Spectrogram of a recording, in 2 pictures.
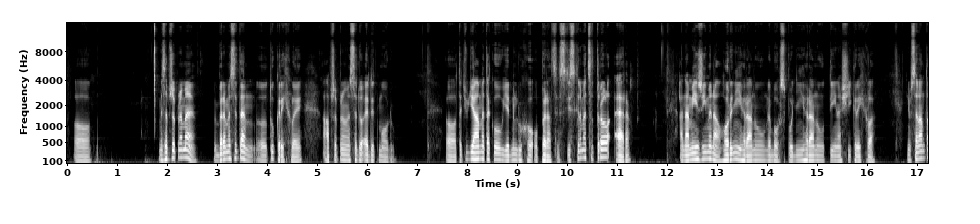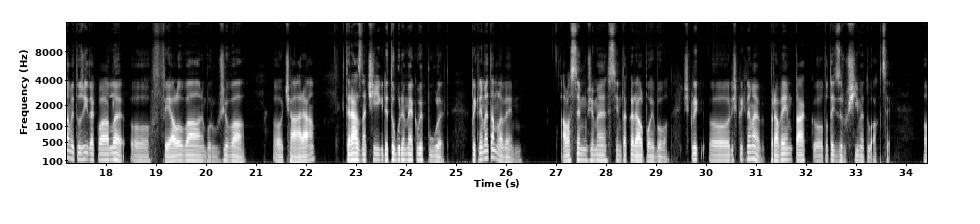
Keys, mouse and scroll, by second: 2.6 right click, 6.1 Tab, 11.1 ctrl+r, 30.2 right click, 33.7 middle click.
